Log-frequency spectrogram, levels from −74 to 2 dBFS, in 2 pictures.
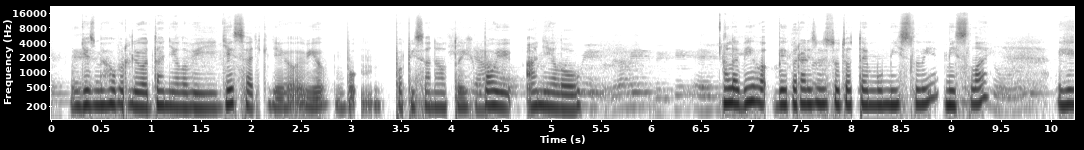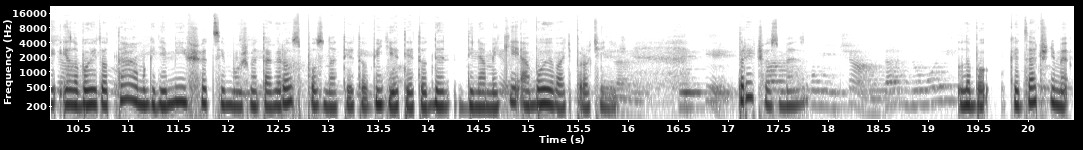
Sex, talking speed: female, 145 wpm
